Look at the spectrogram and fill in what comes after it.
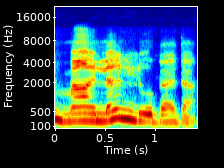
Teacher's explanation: मुराद तनवीन का लाम में इदगाम हो जाएगा, मालन के बजाय मालल पढ़ रहे। और ये भी आपका जिसे कहा जाए आपको तनवीन की साउंड नहीं आ रही तो कंप्लीट मर्जिंग है, इदगाम कामिल है लेकिन विदाउट गुन्ना।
